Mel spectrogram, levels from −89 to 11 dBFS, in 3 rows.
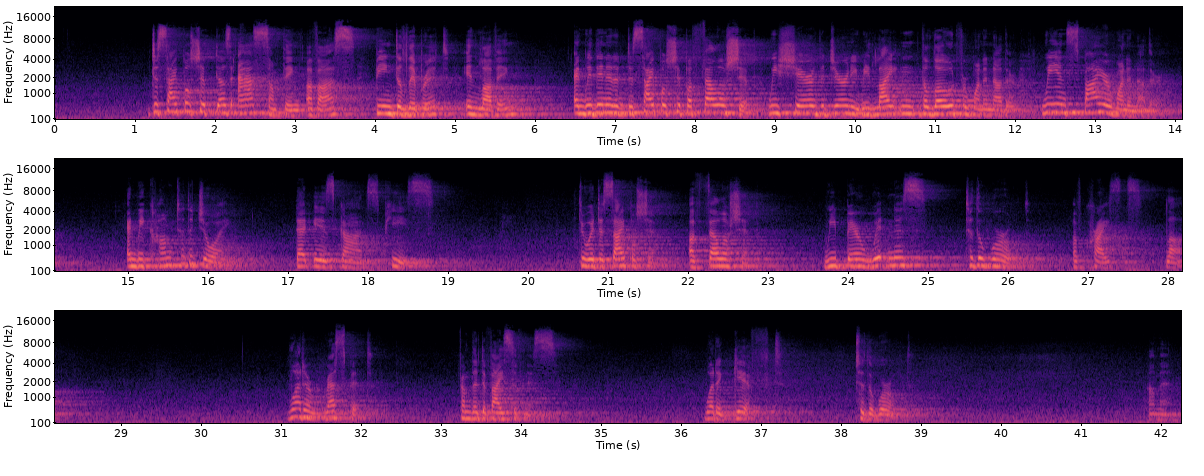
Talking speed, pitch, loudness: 95 wpm, 210 Hz, -24 LUFS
